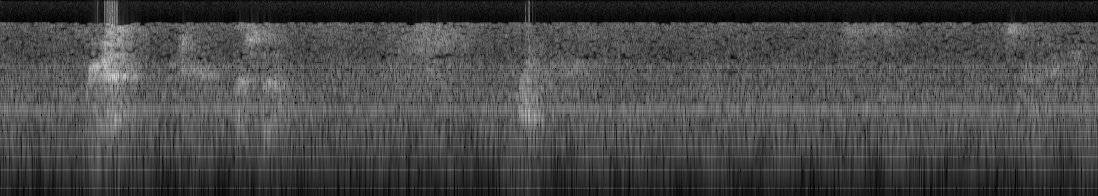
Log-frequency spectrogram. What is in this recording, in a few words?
Unexplained Female Voice (Love Me)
